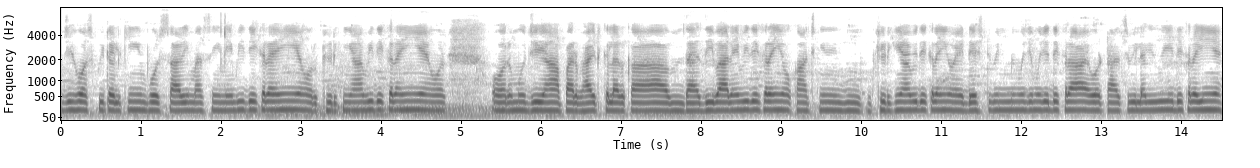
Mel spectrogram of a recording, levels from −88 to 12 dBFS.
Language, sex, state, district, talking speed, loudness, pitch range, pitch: Hindi, female, Chhattisgarh, Bilaspur, 240 wpm, -32 LUFS, 175-185 Hz, 180 Hz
